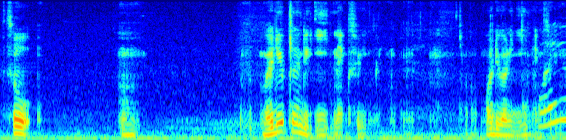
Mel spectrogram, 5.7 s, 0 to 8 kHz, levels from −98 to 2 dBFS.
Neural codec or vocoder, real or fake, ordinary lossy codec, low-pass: none; real; none; none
